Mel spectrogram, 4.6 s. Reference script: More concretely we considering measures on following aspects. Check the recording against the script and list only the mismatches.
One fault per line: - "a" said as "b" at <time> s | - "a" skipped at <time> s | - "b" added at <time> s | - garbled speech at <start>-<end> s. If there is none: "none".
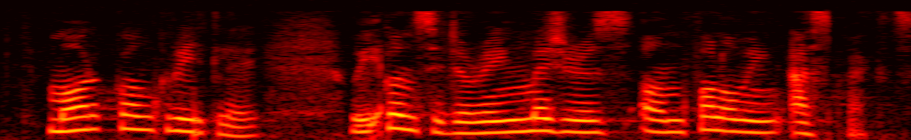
none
